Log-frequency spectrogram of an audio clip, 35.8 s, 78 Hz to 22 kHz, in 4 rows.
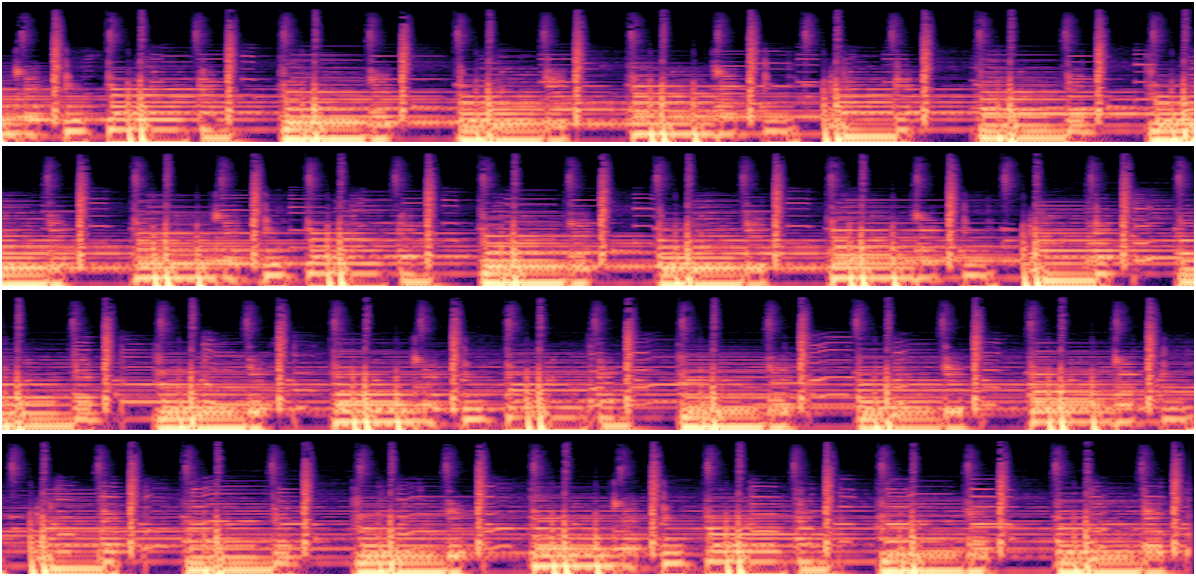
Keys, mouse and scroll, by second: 0.7 click, 2.5-4.7 drag, 4.7-5.0 scroll up 1, 5.0 click, 6.0-6.5 scroll down 1, 6.5-10.3 drag, 10.3-11.1 scroll up 2, 11.6 click, 12.8-13.4 scroll down 1, 13.4 middle click, 14.0-14.7 scroll up 1, 16.1 click, 19.0-19.7 scroll down 1, 22.1 click, 24.0-24.4 scroll down 1, 25.6 click, 28.9 click, 31.9 click.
